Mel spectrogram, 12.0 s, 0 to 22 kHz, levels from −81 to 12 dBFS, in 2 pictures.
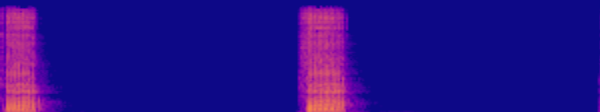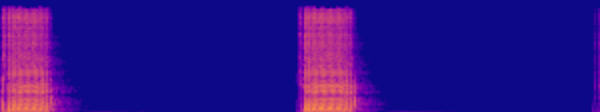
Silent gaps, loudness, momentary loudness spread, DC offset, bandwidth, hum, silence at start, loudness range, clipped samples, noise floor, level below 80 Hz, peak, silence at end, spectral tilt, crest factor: none; -18 LUFS; 15 LU; under 0.1%; 17 kHz; none; 0 s; 3 LU; under 0.1%; under -90 dBFS; -42 dBFS; 0 dBFS; 2.45 s; -4 dB/octave; 24 dB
